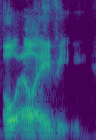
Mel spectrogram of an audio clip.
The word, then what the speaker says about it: Olave: I'll take Chris, whatever, Olave, or Olo, how you say my man's name from Ohio State. He's number 2 from Ohio State. Can't remember how to pronounce the last name. It's Olave.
